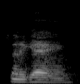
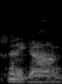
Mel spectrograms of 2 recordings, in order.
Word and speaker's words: Sinigang: Hey, I'm gonna have to show y'all how to make this Sinigang or Sinigang, depending on how you pronounce it.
